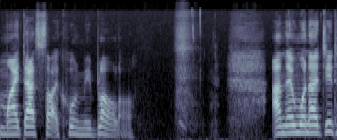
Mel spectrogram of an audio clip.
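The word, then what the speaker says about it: Blahla: i was a toddler he would call me blah blah but he would spell it b-l-a-h-l-a right because the idea is that i talk a lot clearly um so it's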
